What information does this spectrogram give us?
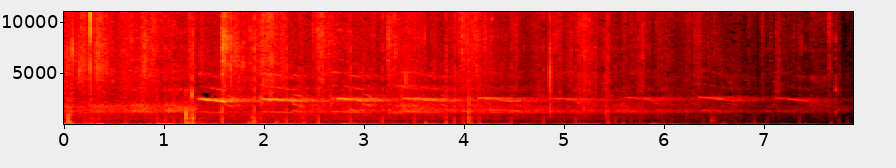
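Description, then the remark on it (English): Birds call repeatedly outdoors at the Festival of Gingerbread in Fort Wayne, Indiana, probably crows cawing in a steady series of harsh calls, with scattered footstep-like thuds and clicks underneath and no talking. “I can't get over those birds.”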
